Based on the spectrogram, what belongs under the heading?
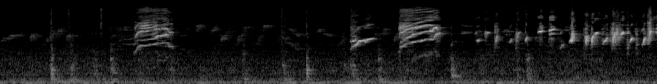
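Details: European goldfinch giving scattered high chirps and a couple of buzzy, nasal notes, then a quickening run of twittered notes at the end.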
